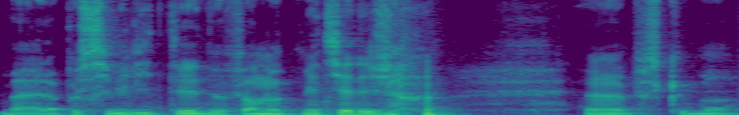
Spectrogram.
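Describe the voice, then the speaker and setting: A man's very deep, low voice with a dark, mellow tone, at a moderate pace. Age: 60s. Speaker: film director. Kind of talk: interview. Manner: halting.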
